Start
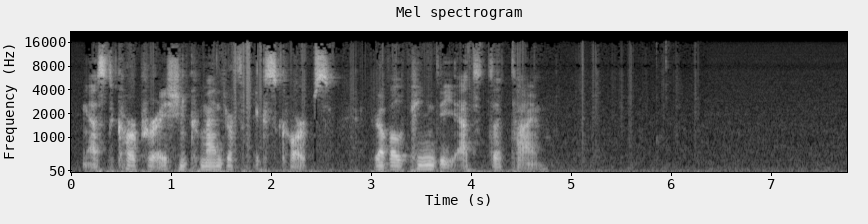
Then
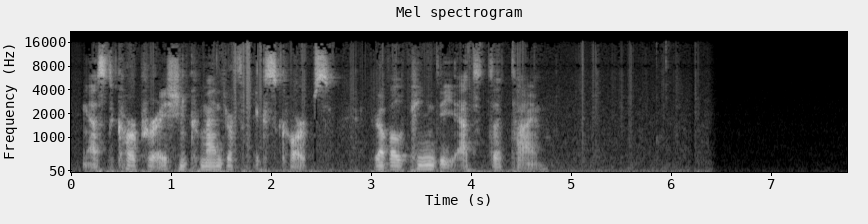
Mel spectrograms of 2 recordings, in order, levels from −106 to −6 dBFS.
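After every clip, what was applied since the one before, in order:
noise gate with hold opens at −52 dBFS
level −3.5 dB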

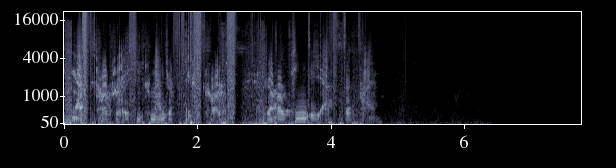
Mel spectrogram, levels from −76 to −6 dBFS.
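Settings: phase distortion by the signal itself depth 0.84 ms
background raised ahead of every attack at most 42 dB per second
level +1.5 dB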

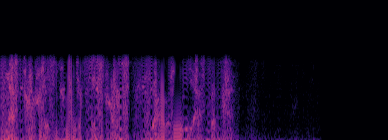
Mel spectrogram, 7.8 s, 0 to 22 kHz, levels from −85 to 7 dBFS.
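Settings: single-tap delay 171 ms −24 dB
linear-prediction vocoder at 8 kHz pitch kept
level −4.5 dB

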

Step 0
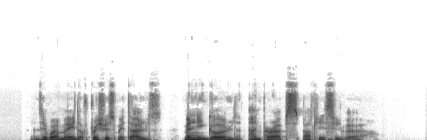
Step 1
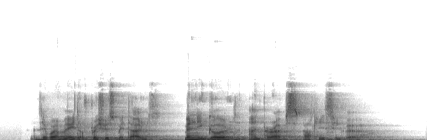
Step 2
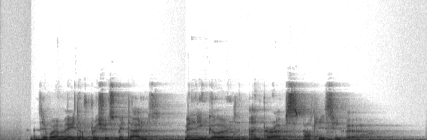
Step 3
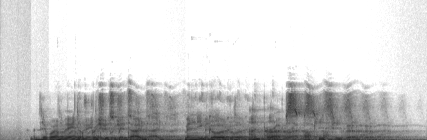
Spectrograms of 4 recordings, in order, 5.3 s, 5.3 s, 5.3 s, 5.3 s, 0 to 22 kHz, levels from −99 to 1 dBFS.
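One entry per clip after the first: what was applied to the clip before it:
low-pass that shuts in the quiet parts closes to 1,400 Hz, open at −17 dBFS; on a send at −8 dB: convolution reverb RT60 1.0 s, pre-delay 5 ms
in parallel at +2.5 dB: upward compression, threshold −22 dBFS; on the sum: brickwall limiter −8 dBFS, peak gain reduction 9.5 dB; level +1.5 dB
feedback echo with a swinging delay time 226 ms, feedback 33%, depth 96 cents, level −6 dB; level −3.5 dB

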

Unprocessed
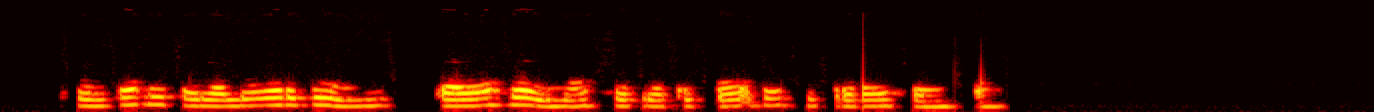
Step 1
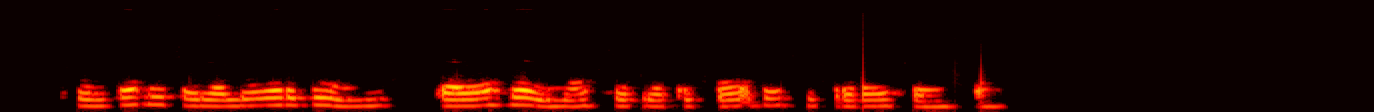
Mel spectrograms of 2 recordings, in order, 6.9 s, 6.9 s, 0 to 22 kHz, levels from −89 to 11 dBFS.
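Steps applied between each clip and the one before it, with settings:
low-shelf EQ 390 Hz −10.5 dB
level −7.5 dB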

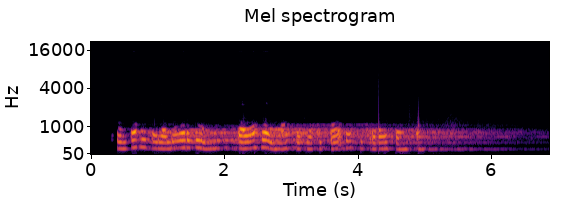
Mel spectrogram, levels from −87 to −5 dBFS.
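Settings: feedback delay with all-pass diffusion 521 ms, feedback 42%, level −12.5 dB
on a send at −15 dB: convolution reverb RT60 3.7 s, pre-delay 7 ms
on the sum: level −2 dB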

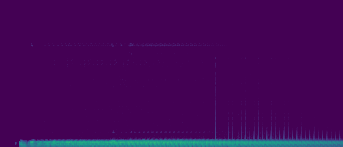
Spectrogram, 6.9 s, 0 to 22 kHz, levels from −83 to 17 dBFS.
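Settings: high-pass filter 44 Hz
on a send: echo that builds up and dies away 86 ms, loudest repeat 8, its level −5 dB

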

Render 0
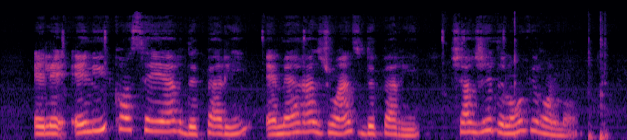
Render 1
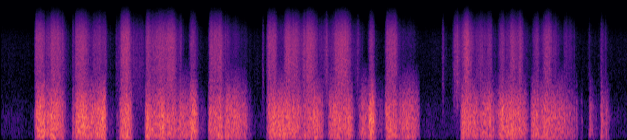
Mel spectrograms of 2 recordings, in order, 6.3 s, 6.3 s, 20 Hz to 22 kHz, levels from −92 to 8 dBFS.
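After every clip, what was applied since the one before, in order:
cochlear-implant simulation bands 2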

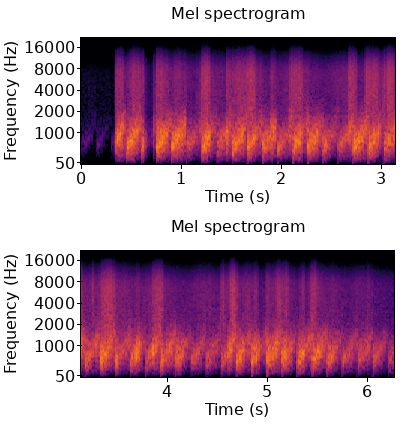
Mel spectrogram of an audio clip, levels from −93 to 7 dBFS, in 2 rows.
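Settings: brickwall limiter −13 dBFS, peak gain reduction 8 dB
feedback delay with all-pass diffusion 496 ms, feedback 52%, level −10 dB
auto-filter high-pass saw up 6.6 Hz 460–1,600 Hz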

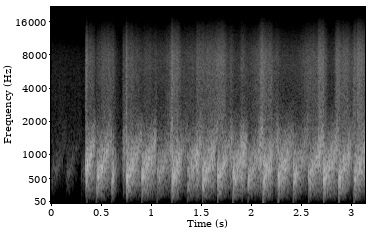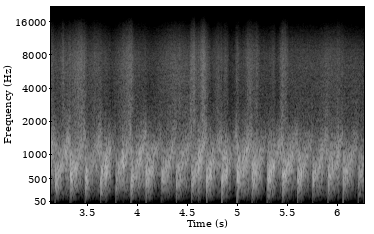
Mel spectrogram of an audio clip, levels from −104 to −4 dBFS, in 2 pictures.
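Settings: dynamic equaliser 3,400 Hz, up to −4 dB, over −41 dBFS, Q 0.71
downward compressor 5 to 1, threshold −28 dBFS, peak gain reduction 11.5 dB
level −7.5 dB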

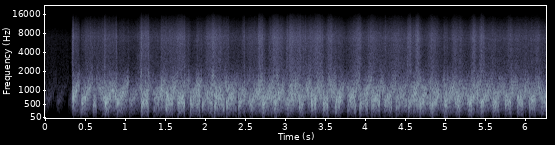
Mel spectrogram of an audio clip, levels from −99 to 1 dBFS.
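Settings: delay that plays each chunk backwards 627 ms, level −2.5 dB
high-pass filter 78 Hz
parametric band 6,800 Hz +3 dB 0.36 octaves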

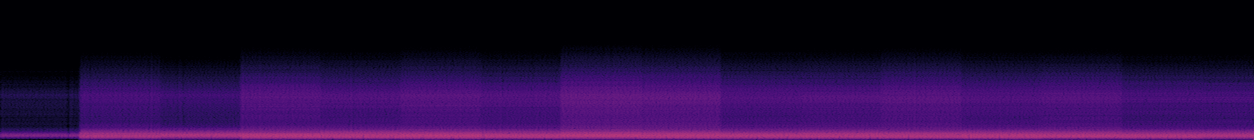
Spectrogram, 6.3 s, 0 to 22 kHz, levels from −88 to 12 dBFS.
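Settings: spectrum averaged block by block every 400 ms
level +1 dB

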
